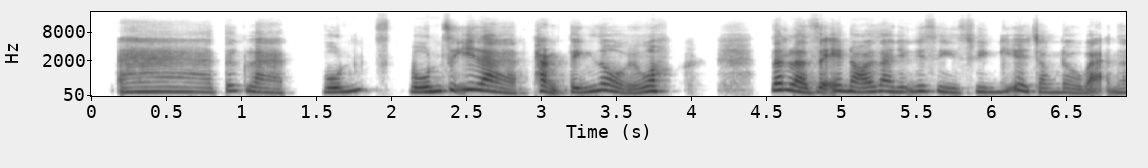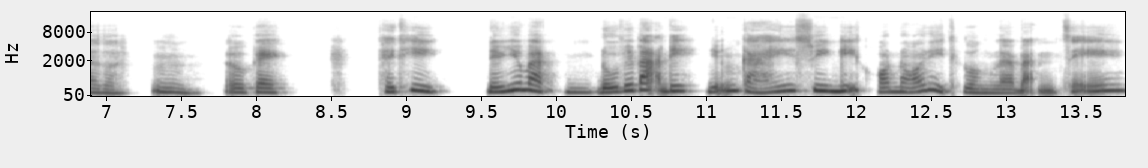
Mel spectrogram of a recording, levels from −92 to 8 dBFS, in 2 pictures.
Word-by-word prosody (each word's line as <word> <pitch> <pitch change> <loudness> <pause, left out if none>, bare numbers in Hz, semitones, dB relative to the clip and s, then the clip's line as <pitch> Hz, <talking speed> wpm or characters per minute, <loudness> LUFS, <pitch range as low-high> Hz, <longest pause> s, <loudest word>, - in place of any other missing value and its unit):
À, 220 0 0
tức 265 +2 -5
là 200 -6 -1 0.2
vốn 210 +3 +3 0.2
s - - -15
vốn 225 +3 +5
dĩ 305 - +1
là 210 - +4
thẳng - - +5
tính 210 +3 +2
rồi, 265 -8 +2
đúng 195 - 0
không? 255 +1 +3 0.6
Rất 305 +1 +7
là 230 -7 +7
dễ 215 +7 +3
nói 225 -3 +4
ra 250 0 +2
những 220 0 -2
cái 250 - +2
gì 230 -6 -3
suy 210 +4 -5
nghĩ 205 +2 -4
ở 275 - +2
trong 200 -4 -5
đầu 185 -5 -5
bạn - - -1
ra 185 0 -5
rồi. 170 -2 -7 0.2
Ừm, 205 -8 -4 0.3
ô 195 - -3
kê. 200 -2 -1 0.7
Thế 215 - 0
thì 250 -3 +1 0.3
nếu 220 - +1
như 290 +6 +5
mà 275 -3 +2 0.3
đối 200 +1 +1
với 270 - +1
bạn 310 -4 +1
đi, 255 0 -1
những 270 +5 0
cái 230 +2 -2
suy 275 -1 +3
nghĩ 250 +6 +3
khó 210 - -3
nói 220 +3 -2
thì 285 -6 0
thường 180 -3 -4
là 170 0 -5
bạn - - -5
sẽ 255 0 -3
225 Hz, 225 wpm, -24 LUFS, 205-255 Hz, 0.7 s, Rất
